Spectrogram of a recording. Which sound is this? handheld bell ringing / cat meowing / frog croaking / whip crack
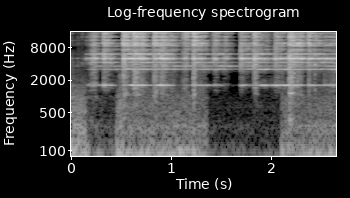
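handheld bell ringing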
